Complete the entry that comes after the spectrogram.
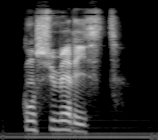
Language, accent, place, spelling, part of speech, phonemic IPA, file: French, France, Lyon, consumériste, adjective / noun, /kɔ̃.sy.me.ʁist/, LL-Q150 (fra)-consumériste.wav
- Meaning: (adjective) consumerist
